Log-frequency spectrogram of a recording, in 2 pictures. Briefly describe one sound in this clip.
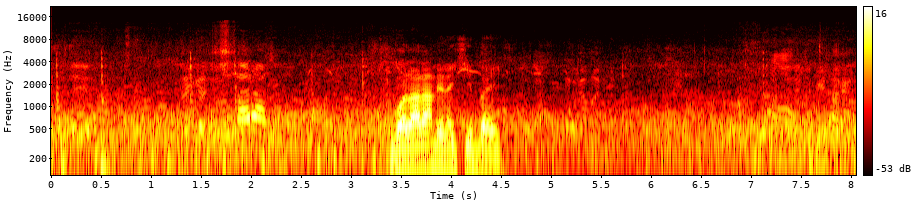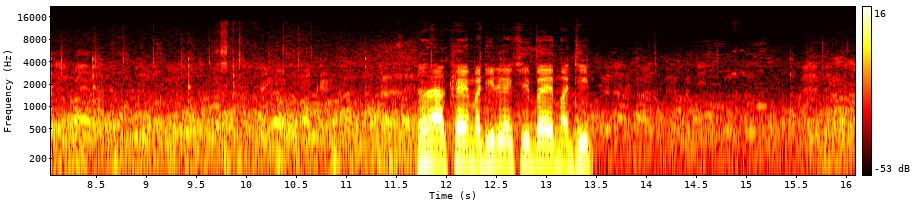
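A large crowd murmurs outdoors in the distance.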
